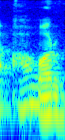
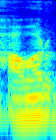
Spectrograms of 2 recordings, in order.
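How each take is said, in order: First: The word starts with a vowel, no h sound. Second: The word starts with an audible h sound. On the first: The speaker calls it right. "सेटा आवर कहे" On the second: The speaker calls it wrong. "हावर कहूने आम"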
